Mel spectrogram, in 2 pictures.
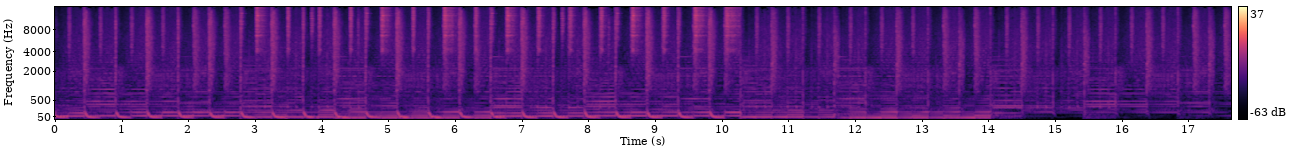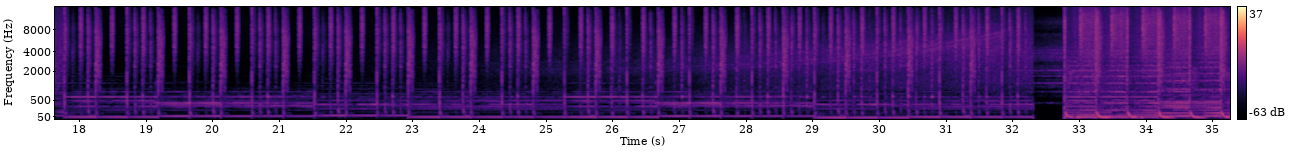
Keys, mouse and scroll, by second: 3.4 Tab, 4.0 a, 4.2 s, 5.9 Tab, 7.4 drag, 8.2-13.5 drag, 13.8-14.9 drag, 14.9 KP_0, 17.3 click, 18.2-18.6 scroll down 1, 18.6 click, 18.9 scroll up 6, 19.1-19.5 scroll down 3, 19.5 click, 21.5 alt+h, 21.9 click, 22.1 click, 23.2 click, 23.5-24.2 scroll down 1, 24.2 g, 25.4-26.1 scroll up 1, 26.1-29.4 drag, 29.4 g, 32.8 s, 34.5 g.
